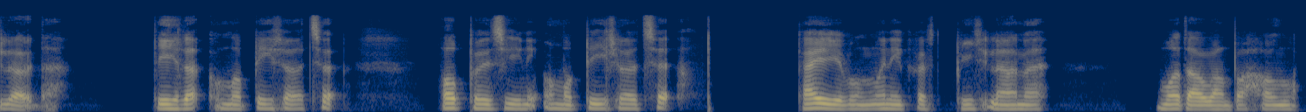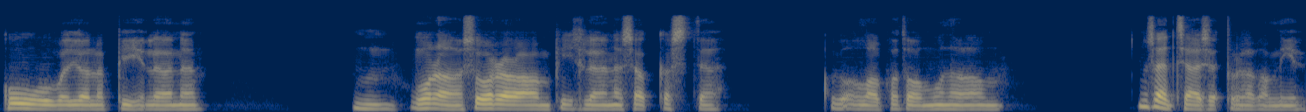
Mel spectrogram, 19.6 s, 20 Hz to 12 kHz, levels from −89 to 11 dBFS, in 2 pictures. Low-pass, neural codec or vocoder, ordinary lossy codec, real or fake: 7.2 kHz; codec, 16 kHz, 1 kbps, FunCodec, trained on LibriTTS, 50 frames a second; none; fake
